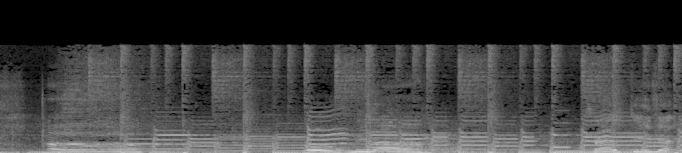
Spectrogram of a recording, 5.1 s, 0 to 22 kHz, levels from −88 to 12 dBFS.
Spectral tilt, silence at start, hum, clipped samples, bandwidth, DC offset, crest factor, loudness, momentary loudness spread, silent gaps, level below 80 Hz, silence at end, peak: -6 dB/octave; 0 s; none; under 0.1%; 16 kHz; 0.2%; 16 dB; -16 LUFS; 9 LU; none; -30 dBFS; 0 s; 0 dBFS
